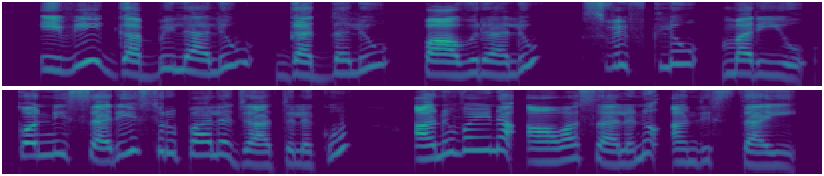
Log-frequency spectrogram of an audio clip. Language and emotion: Telugu, neutral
